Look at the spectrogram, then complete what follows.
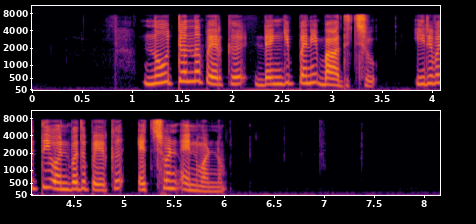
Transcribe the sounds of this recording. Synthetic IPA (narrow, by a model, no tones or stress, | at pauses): nuːtːo̞nːɨpe̞ːrkɨɖe̞ŋɡipːɐnibaːd̪ʱit͡ɕːuiɾubɐt̪ːio̞nbɐðɨpe̞ːrkɨe̞t͡ɕːuʋɐɳenʋɐɳːum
